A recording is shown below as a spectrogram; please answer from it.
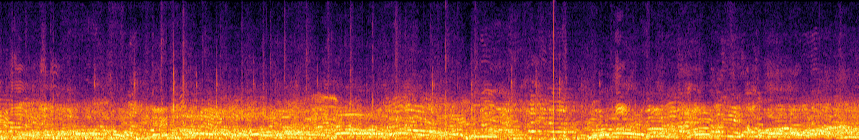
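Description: Many voices shouting and calling over one another at a football match: supporters in the stand and players on the pitch during open play.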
